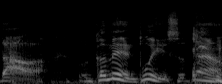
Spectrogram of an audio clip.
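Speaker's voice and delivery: mock Russian, Eastern European accent. Retelling how restaurant staff welcomed them in: imitating a Russian accent. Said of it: "very super Russian or somewhere Eastern".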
